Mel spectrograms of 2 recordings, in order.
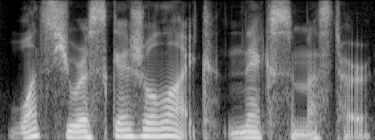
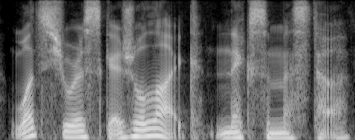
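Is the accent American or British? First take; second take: American; American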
